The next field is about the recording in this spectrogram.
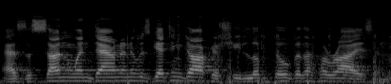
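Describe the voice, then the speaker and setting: A man narrating a comedic old-time radio play with theatrical delivery and dramatic pauses. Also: on the high side, steady tone, background noise.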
